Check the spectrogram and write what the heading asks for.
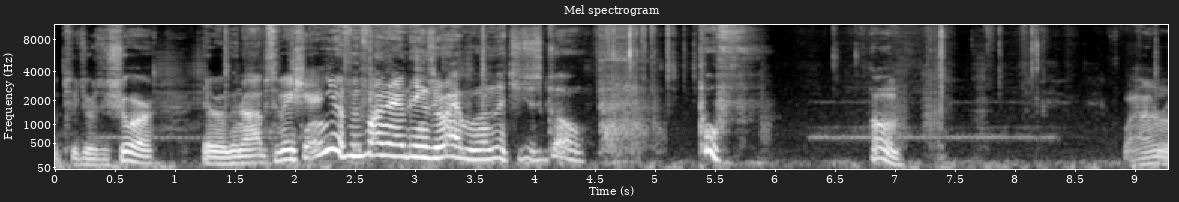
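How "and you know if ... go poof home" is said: high, fast singsong mockery; mocking cop promise. Mocking the cops' promise to let him go, high and fast. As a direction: parody the cops' breezy reassurance.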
